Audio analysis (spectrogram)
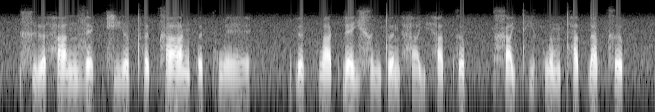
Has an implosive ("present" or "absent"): present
